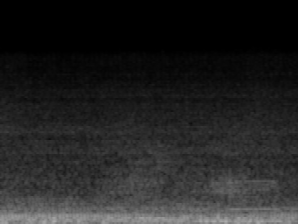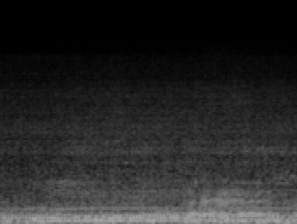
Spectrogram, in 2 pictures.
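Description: Jeep SUV's engine pulling it slowly up a steep dirt hill under load, a low steady rumble.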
